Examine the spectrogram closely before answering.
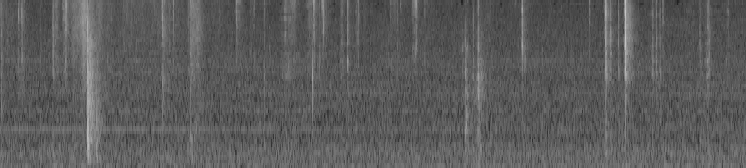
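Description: Sharp little clicks and taps of small plastic and metal parts being handled on a laptop's logic board as its cable connectors are seated, the loudest about a second in, then single clicks and two quick pairs, over a faint steady hum.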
